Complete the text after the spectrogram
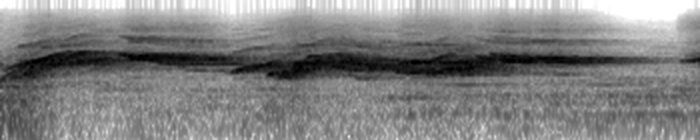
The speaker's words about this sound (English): Even the Silbo master himself has a cell phone with a custom ringtone. See?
